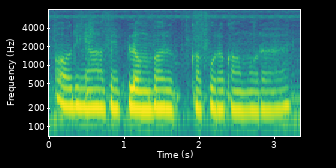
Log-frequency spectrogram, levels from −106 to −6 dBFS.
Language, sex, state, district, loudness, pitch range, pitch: Hindi, female, Punjab, Pathankot, -15 LUFS, 190-210 Hz, 200 Hz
